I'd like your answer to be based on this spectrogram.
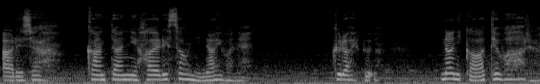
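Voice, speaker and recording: An actress playing an earnest, compassionate young woman in a video game, serious and soft-hearted in delivery. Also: medium pitch, moderate pace, music in the background, close to an everyday voice. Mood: thoughtful. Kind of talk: dramatic video game acting.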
